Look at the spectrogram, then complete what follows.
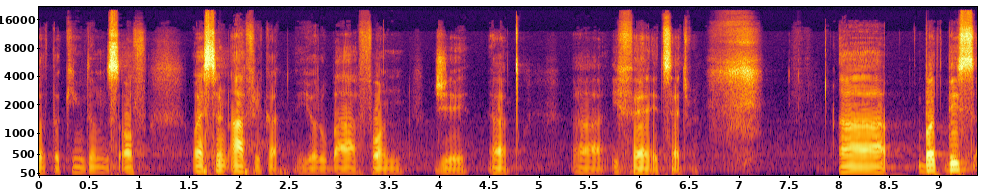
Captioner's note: non-english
